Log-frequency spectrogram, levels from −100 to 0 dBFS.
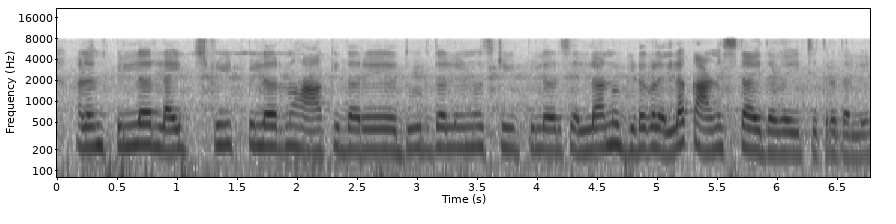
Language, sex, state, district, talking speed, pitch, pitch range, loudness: Kannada, female, Karnataka, Bellary, 140 wpm, 205 Hz, 195-220 Hz, -27 LUFS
